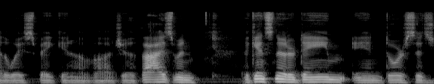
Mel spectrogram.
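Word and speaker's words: Theismann: Joe at the time thevan changed his pronunciation to thyman to rhyme with Heisman so three games into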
